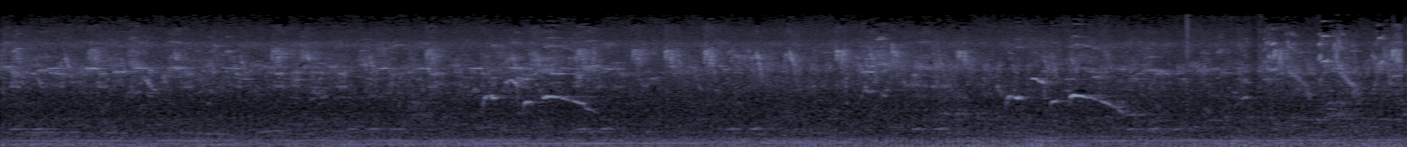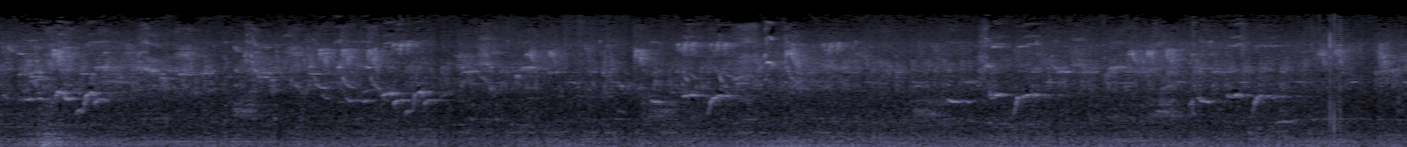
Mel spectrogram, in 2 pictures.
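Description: Several songbirds calling in trees: a dense stream of quick, high chirps, with a short falling whistled note repeated every few seconds.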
